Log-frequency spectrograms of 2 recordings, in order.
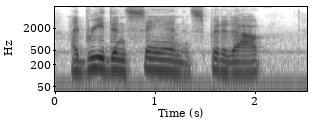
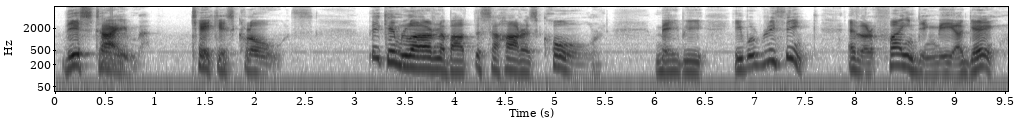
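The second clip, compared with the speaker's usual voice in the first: snarling sheik; 7 dB louder than usual. A narrator's reading. Sheik snarling a cruel threat at the captive. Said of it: "he snarled at me".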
